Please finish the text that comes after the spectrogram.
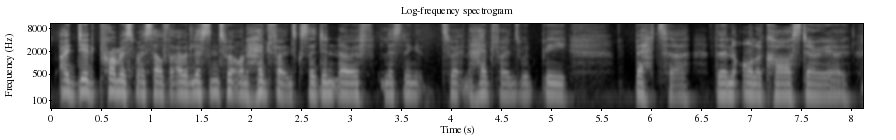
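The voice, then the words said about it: Strained, worn-out voice. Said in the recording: “my voice is absolutely on its last legs ... even though my voice is on its last legs, it hasn't failed me quite yet”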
